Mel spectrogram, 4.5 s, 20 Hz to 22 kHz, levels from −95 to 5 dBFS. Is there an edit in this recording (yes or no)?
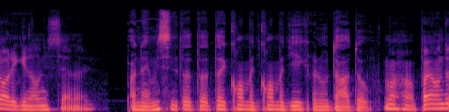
yes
